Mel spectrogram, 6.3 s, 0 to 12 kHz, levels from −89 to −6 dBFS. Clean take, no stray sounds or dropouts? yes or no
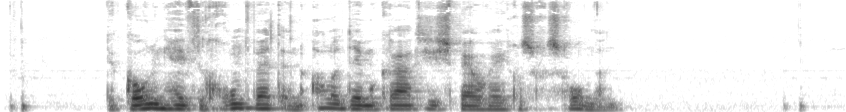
yes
